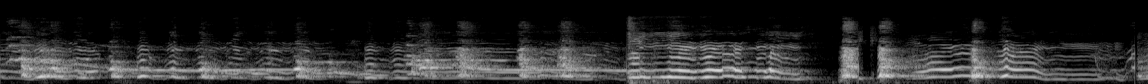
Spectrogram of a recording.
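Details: A 120 lb female Neapolitan Mastiff, a pet, lets out a sustained howl that holds a steady, wavering pitch for several seconds. It then breaks into choppy, yodel-like yowls with sharp jumps in pitch, sounding like a strange animal.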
